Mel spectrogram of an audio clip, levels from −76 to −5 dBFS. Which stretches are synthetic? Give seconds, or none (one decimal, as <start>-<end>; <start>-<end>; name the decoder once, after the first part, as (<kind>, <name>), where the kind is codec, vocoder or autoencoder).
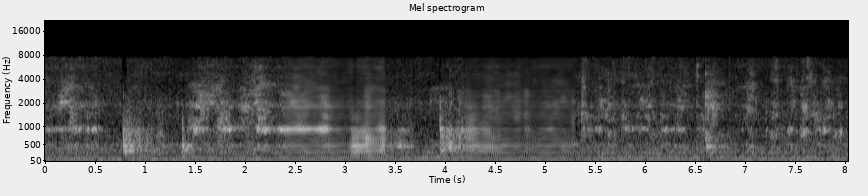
2.4-3.4 (vocoder, Vocos); 4.2-5.3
